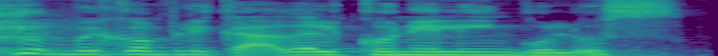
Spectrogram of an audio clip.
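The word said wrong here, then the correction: cunnilingus: lo dije bien. Cunilingus. cunilingus.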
